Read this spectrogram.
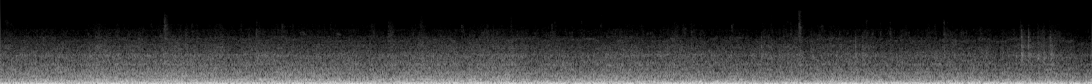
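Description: Tyres roar steadily on a smooth road at speed.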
